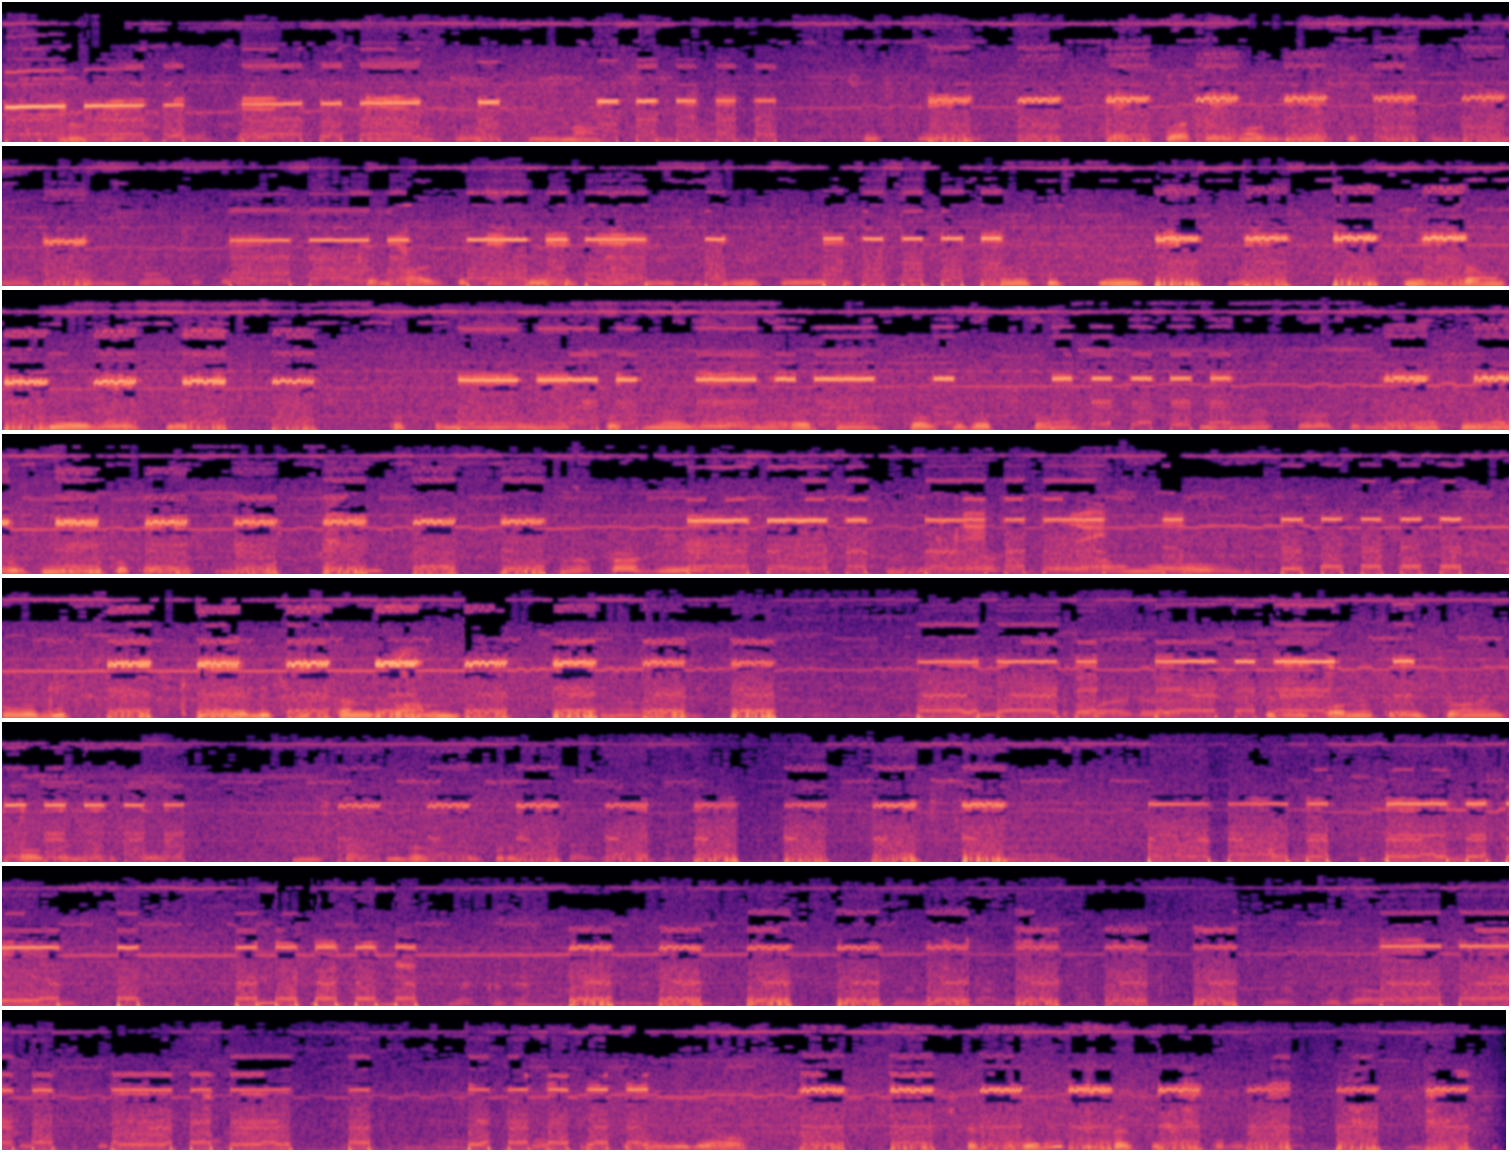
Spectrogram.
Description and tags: Morse signal station + radiophonic locution.
radio, static, noise, locution, shortwave, electronic, morse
